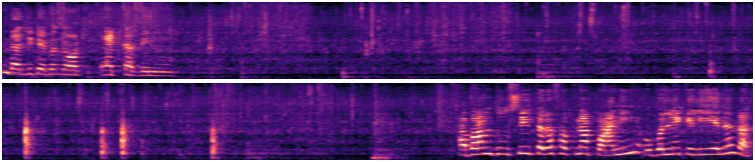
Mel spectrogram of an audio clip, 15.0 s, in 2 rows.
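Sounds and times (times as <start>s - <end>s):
meat sizzling in a pot: 0.0s - 15.0s
wooden spatula knocking on pot: 6.7s - 10.2s.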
